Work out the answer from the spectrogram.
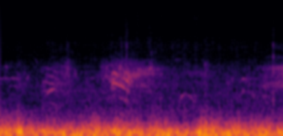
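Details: Wild Eurasian wigeons calling at the Nisanzai burial mound, a World Heritage site in Japan. A few scattered whistles give way to a brief, clearer burst of whistling midway. Loud low rumbling noise persists throughout.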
